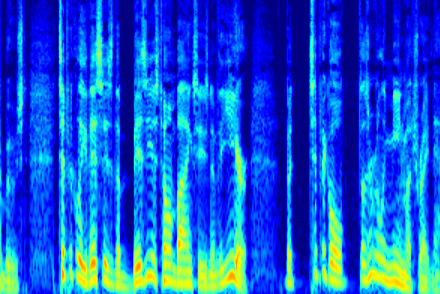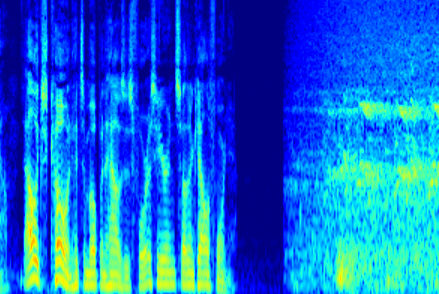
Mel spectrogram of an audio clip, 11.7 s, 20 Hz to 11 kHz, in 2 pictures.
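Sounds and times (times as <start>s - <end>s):
speech: 0.0s - 9.0s
Pacific Ocean surf washing in Southern California: 9.7s - 11.7s
seagulls calling by a townhouse in Santa Monica: 9.7s - 11.7s.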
